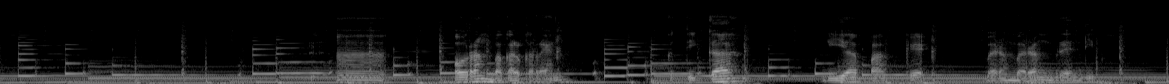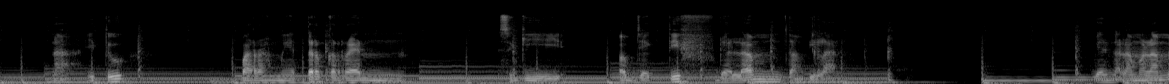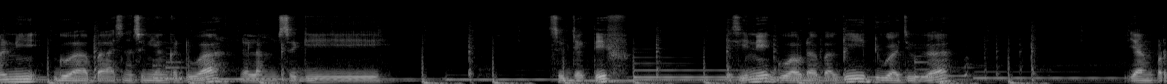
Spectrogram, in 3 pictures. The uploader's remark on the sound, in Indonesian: Maaf, apabila kurang jelas dan banyak suara yang bocor.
